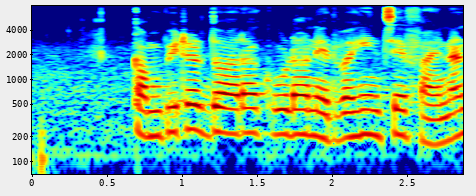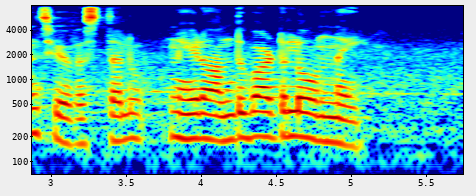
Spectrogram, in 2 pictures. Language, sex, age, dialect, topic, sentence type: Telugu, male, 18-24, Telangana, banking, statement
